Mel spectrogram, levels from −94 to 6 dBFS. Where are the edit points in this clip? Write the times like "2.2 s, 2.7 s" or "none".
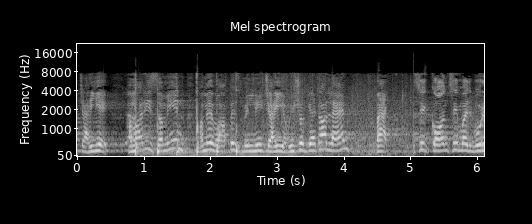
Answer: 5.1 s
